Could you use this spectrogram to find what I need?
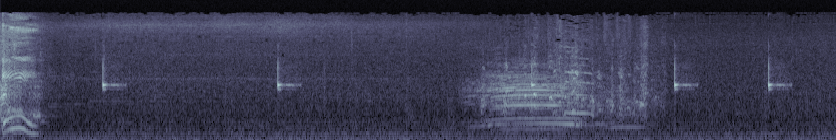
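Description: Short game interface clicks sound as buttons are pressed.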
